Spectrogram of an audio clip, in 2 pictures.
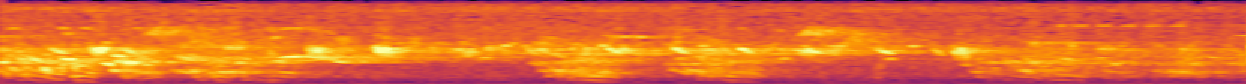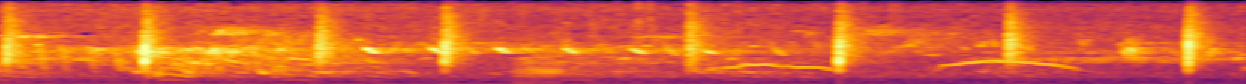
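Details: Male White-collared Manakin courting a female at Eco Centro Danaus, Costa Rica: sharp dry snaps, several in quick succession in the second half, amid arched whistled notes and a busy chorus of other birds and insects.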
